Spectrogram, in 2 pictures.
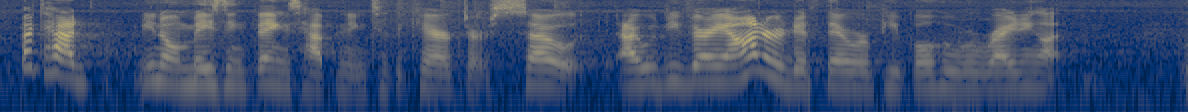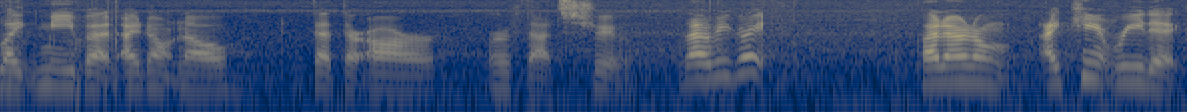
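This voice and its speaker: A woman's voice: medium pitch, pushed and bright, slight background noise. A woman author answering interview questions in a chatty, rambling way, restarting her sentences often and lifting her voice for emphasis.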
